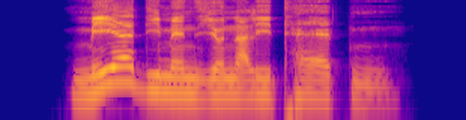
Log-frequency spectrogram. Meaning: plural of Mehrdimensionalität
- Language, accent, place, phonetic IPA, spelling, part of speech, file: German, Germany, Berlin, [ˈmeːɐ̯dimɛnzi̯onaliˌtɛːtn̩], Mehrdimensionalitäten, noun, De-Mehrdimensionalitäten.ogg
